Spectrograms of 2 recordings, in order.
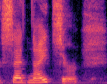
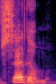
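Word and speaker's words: седем: so to also lacks the very Bulgarian broadcasting habit of saying sad night sir instead of the more commonly Slavic pronounce nation of cedam this could partially be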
